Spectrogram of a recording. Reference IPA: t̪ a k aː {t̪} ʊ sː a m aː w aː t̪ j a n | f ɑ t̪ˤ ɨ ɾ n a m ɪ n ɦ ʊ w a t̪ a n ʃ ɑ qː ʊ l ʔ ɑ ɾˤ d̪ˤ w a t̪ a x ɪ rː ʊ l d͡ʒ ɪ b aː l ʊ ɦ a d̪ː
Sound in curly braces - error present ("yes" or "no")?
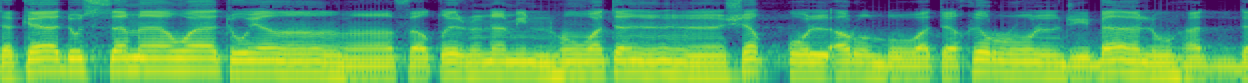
yes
